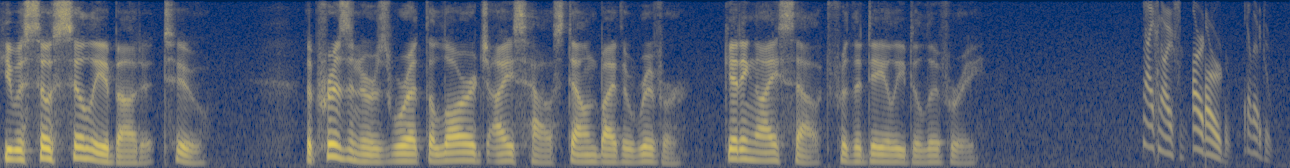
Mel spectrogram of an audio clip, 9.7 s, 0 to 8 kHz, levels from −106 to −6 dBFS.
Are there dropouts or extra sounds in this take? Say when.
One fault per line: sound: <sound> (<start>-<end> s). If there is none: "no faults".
sound: chirp (8.6-9.6 s)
